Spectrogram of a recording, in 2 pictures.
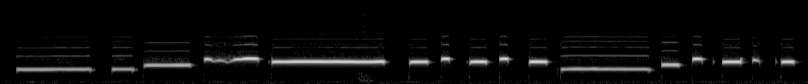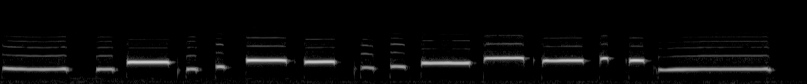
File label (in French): OCARINA 4 TROUS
